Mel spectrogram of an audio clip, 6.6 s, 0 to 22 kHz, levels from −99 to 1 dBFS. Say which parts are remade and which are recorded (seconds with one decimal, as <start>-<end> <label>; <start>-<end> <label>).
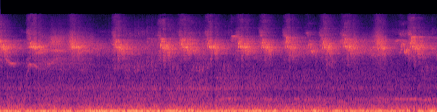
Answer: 0.0-0.5 recorded; 0.5-1.4 remade; 1.4-5.3 recorded; 5.3-5.8 remade; 5.8-6.6 recorded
